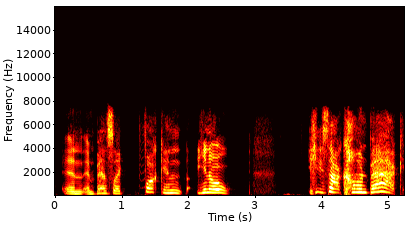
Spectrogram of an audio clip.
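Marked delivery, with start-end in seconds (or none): 1.2-5.2 much higher, louder, cracking with grief in a retold line; anguished retort. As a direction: Ben throwing back his pain, voice pitched way up. Ben grieving, answering Torch.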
